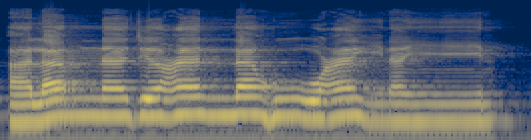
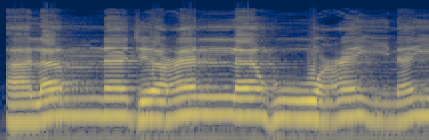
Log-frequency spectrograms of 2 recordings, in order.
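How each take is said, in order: No difference in how they are said.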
